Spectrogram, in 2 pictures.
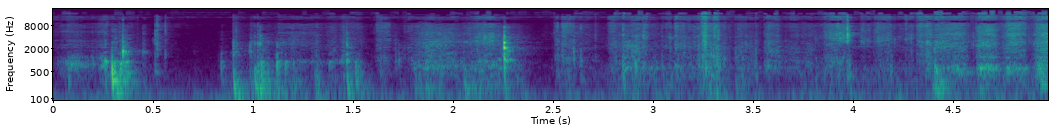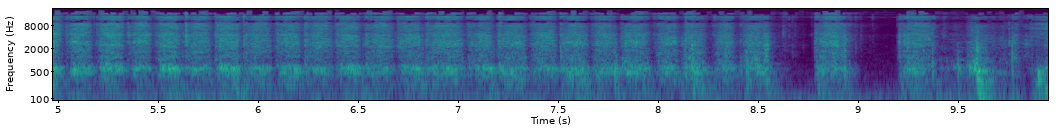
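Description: Sanding a decoupage Christmas book by hand, rapid rhythmic rubbing strokes close up with short pauses between bursts, no talking.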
